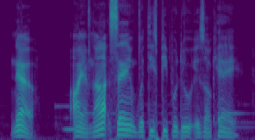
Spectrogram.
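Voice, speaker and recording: Music plays behind the speaker. A man talks with fairly even intonation. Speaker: YouTuber commentator. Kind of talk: casual commentary over gameplay. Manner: stuttering, filler-heavy.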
